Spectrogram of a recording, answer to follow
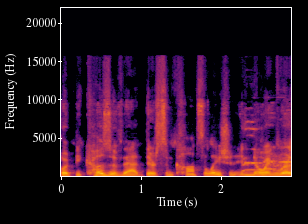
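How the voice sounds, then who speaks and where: The voice moves at a fairly quick pace with ordinary pitch variation. The sound is dry with no echo, and the background is quiet. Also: man. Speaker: live show host. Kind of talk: casual interview. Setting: live stream from a porch. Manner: animated. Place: home room. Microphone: earbuds.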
